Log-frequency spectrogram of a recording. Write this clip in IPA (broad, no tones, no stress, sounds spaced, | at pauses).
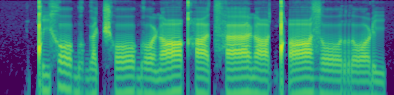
ǃ i x ɔː ɡ ɔ ɡ ɑ t͡ʃʰ ɔː ɡ ɔː ɳ ɑː qʰ aː t͡sʰ aː ɳ ɑː ǃʼ ɑː z ɔː r ɔː ɽ i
